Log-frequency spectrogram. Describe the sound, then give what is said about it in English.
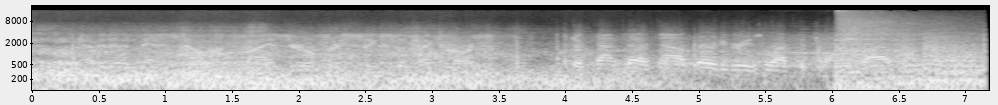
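Jet roar of American F-80 Shooting Star fighters taking off for a combat mission, a loud, steady engine rush that fills the whole stretch while a man talks over it. “A group of American F-80 Shooting Star fighters take off for a combat mission.”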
